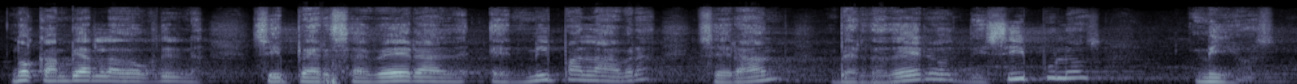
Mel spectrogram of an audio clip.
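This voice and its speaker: Emphatic priest preaching. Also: male voice, a little high, animated, normal speed, mellow, long reverb tail, a little hiss or hum. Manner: emphatic, repeats lines for the congregation. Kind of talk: sermon.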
